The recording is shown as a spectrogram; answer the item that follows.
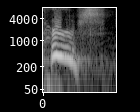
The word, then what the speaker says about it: herbs: this damn tree getting herbs okay and we call it herbs in europe i know americans call it herbs with the silent h there's a whole video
